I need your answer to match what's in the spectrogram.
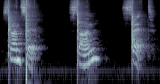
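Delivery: "Sunset" split into two clapped beats, sun and set; clapping syllables. Shown as a demonstration. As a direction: beat out each syllable of "Sunset". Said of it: "Let's clap that out".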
